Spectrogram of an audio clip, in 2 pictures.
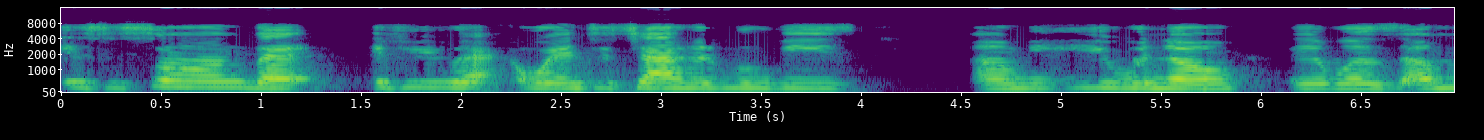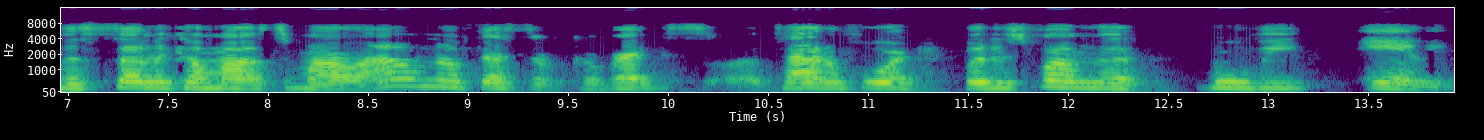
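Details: Post-stroke aphasia in an adult woman, speaking unscripted and not always correcting her errors.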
